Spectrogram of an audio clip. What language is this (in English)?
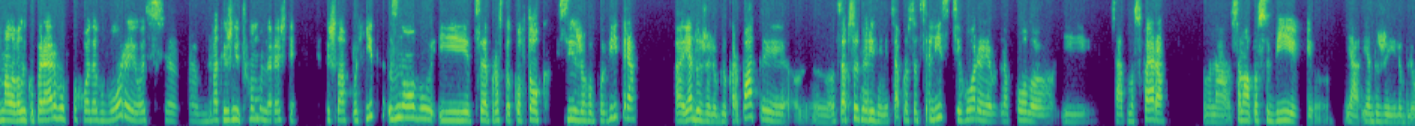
Ukrainian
